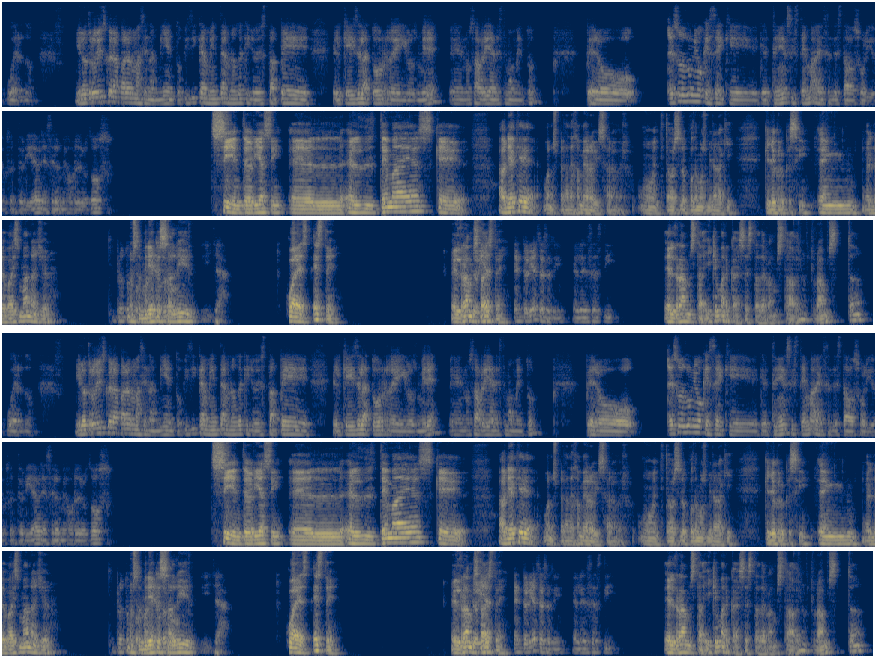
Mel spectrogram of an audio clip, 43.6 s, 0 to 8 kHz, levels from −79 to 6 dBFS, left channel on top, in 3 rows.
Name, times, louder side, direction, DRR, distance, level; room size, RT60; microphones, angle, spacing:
voice 1, 0.0-8.9 9.2-10.5 11.1-16.4 31.0-32.1 32.4-32.9 36.8-37.2 37.6-39.3, right 1 dB, 55° right, 0.9 m, -33 dB
voice 2, 18.0-30.0 31.2-32.3 33.9-34.6 36.6-37.4 40.1-43.4, right 1 dB, 5° left, 0.6 m, -23 dB
3.2 x 2.0 x 2.9 m
head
